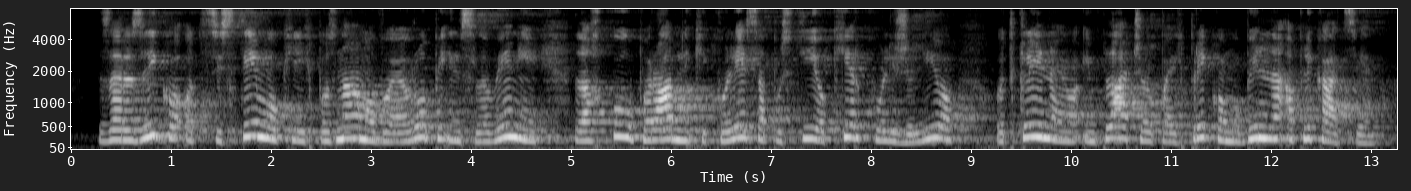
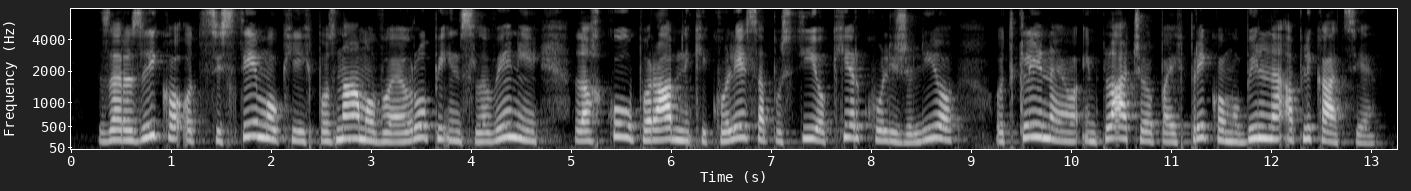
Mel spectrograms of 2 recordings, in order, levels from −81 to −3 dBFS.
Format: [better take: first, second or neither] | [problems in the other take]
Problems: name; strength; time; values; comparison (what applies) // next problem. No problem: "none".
second | room echo; dies away in 1.3 s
